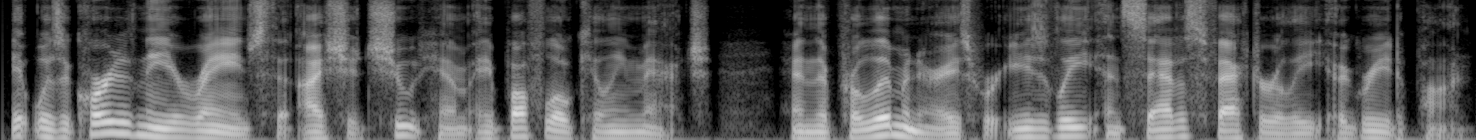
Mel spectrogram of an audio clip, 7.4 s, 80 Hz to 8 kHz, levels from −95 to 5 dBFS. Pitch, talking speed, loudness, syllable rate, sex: 105 Hz, 180 wpm, -20 LUFS, 6.4 syllables/s, male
